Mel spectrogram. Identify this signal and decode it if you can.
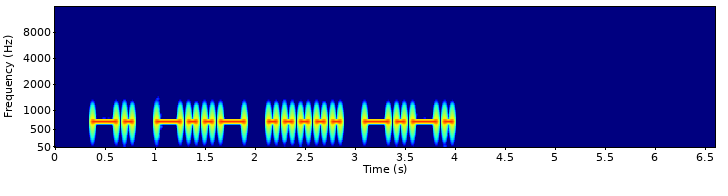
Morse code, heard as a keyed tone, about 15 wpm, 700 Hz. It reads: NX5C
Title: USA Call Signs - 4 Characters - Repeated 2x - 15wpm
